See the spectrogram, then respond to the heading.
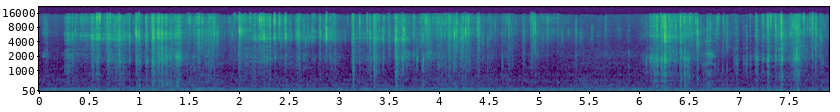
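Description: A solid light blue bar of dry soap is scraped with a metal knife blade and crumbles in the hand, the same piece throughout. Dense, dry, crunchy scraping and crackling fill the clip with bright, gritty bursts, over a steady low hum. The soap breaks apart into crumbling bits, with a louder flurry of crunches near the end.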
